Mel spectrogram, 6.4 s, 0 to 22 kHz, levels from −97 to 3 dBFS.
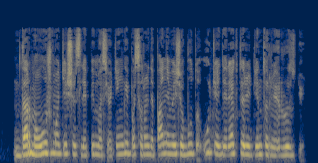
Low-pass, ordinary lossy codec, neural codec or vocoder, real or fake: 10.8 kHz; MP3, 48 kbps; none; real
